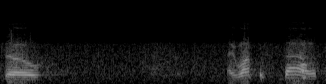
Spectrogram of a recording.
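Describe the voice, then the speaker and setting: A man with an Israeli accent, a company chief executive giving a conference presentation in a deliberate way, repeating words as he builds his points. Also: mid-range voice. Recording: muffled recording with clear background noise.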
